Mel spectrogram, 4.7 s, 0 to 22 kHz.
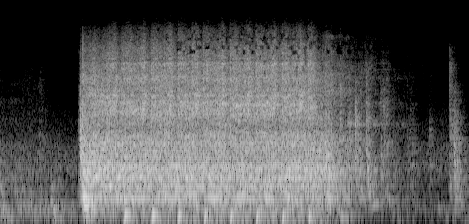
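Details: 1997 Craftsman II rider, 13.5 hp Tecumseh, long-stored, mouse nest, primed with gas down carb: thumps about four to five a second, fires and runs roughly two seconds before fading; wants choke, later flooded, surging; owner says carb clean needed.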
